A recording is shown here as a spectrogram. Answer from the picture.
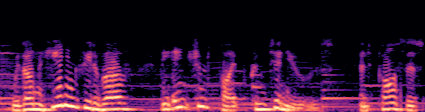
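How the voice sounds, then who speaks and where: This man speaks at a moderate pace with a Bristolian accent, his high voice swinging very widely in pitch while music plays in the background. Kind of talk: documentary narration.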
